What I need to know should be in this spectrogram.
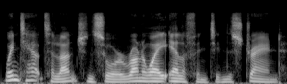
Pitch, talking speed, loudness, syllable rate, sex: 135 Hz, 250 wpm, -18 LUFS, 5.8 syllables/s, male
